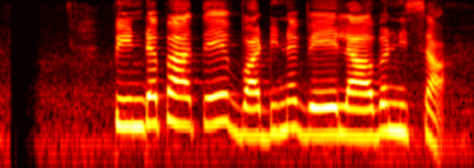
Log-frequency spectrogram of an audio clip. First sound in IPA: p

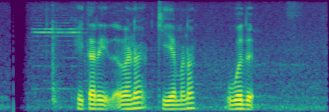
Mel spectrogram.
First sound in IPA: h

